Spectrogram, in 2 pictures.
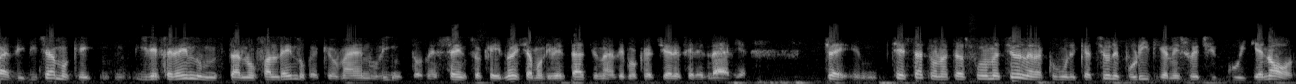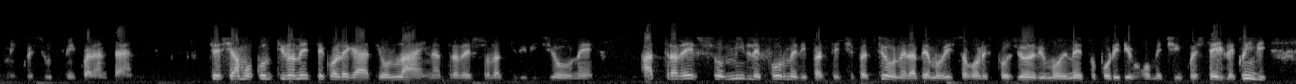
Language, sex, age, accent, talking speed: Italian, male, 50-69, native, 145 wpm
